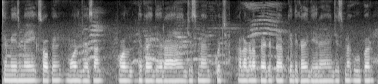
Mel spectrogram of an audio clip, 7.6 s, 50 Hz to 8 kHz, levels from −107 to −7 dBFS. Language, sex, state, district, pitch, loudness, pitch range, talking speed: Hindi, male, Bihar, Sitamarhi, 140 Hz, -23 LUFS, 135-145 Hz, 180 wpm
